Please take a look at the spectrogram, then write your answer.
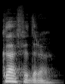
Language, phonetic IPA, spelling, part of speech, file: Russian, [ˈkafʲɪdrə], кафедра, noun, Ru-кафедра.ogg
- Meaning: 1. department/school/college in a university or institute; chair 2. pulpit, rostrum, dais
